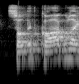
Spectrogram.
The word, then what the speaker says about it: Solve et Coagula: For the next track, could you please pronounce it for me? Called Solve et Coagula. It's like Solve et Coagula.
